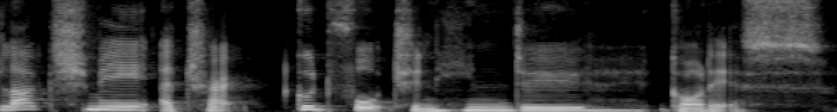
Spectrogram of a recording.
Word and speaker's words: Lakshmi: And it says Lakshmi pronounced lock, L O C K S C H M E E. So it's, even though it's spelled, it looks like Lakshmi, it's actually pronounced Lakshmi, is the Hindu goddess of good fortune and beauty.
